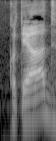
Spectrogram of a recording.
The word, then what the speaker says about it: Cotillard: Cotillard? How do you pronounce this? – No, that's exactly how you pronounce Perfect.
